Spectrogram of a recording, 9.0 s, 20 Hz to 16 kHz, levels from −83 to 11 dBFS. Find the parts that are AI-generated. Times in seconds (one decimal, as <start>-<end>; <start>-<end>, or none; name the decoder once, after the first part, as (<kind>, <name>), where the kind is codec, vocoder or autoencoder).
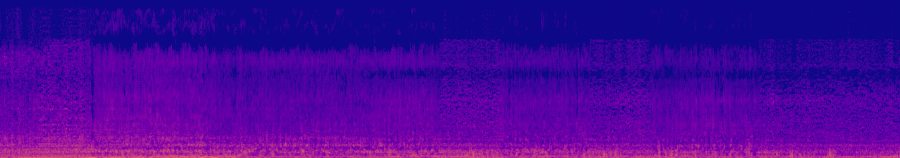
0.9-4.4 (vocoder, BigVGAN v2); 5.0-5.9; 6.5-7.6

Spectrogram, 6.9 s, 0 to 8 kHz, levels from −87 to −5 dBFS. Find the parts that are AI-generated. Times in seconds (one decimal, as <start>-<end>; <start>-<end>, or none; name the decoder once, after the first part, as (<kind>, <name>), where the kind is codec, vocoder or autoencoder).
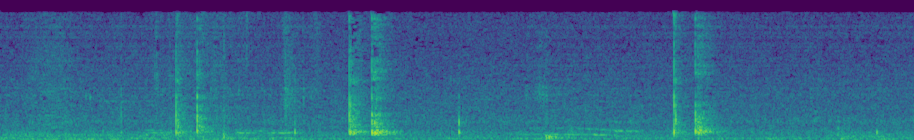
0.0-2.4 (vocoder, BigVGAN v2); 3.9-6.9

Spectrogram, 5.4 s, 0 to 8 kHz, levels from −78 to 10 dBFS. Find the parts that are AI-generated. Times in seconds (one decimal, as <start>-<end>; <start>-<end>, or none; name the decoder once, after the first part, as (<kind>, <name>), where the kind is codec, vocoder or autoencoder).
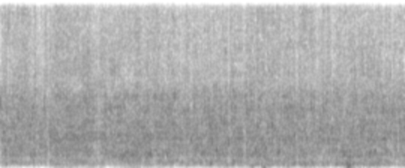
0.7-2.2 (codec, SNAC)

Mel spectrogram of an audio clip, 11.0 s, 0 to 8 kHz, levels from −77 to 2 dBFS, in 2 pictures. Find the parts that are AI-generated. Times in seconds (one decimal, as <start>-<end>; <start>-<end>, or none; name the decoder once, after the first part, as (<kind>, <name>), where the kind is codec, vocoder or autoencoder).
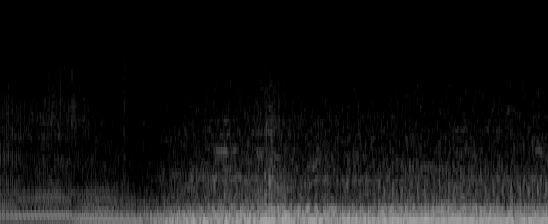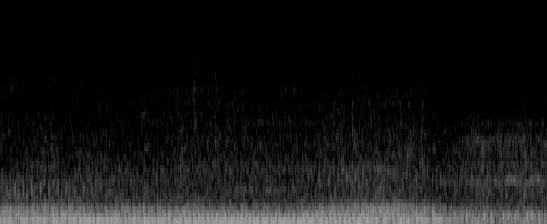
2.6-7.2 (vocoder, WaveNeXt); 9.6-10.1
